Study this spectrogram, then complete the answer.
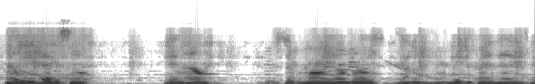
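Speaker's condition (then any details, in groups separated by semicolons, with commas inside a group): Brain injury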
